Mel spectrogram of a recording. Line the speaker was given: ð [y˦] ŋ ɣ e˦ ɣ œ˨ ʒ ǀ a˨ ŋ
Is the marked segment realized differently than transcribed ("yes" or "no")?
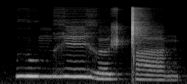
yes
